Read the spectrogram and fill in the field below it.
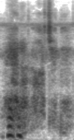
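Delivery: soft unvoiced whisper. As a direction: whisper a warning. Creatures near again.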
